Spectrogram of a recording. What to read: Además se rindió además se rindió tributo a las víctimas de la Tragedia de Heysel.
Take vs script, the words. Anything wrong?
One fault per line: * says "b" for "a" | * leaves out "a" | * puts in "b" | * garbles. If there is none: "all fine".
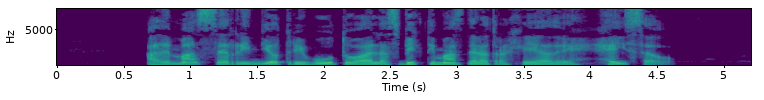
* leaves out "además se rindió"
